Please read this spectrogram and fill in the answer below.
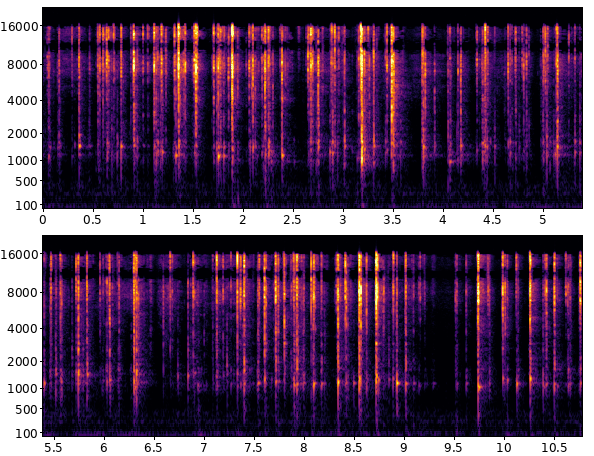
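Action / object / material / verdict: tap / clarinet with metal keys / metal / none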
